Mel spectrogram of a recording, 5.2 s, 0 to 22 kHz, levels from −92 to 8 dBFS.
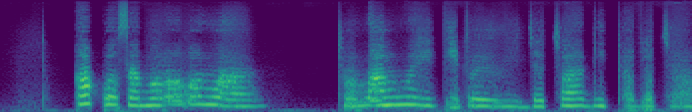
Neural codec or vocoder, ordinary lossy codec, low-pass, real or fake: codec, 44.1 kHz, 0.9 kbps, DAC; none; none; fake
